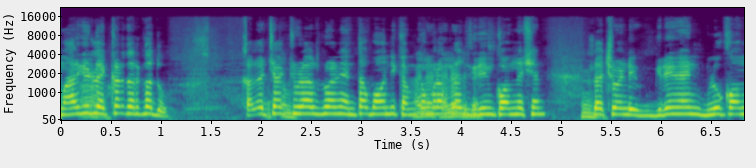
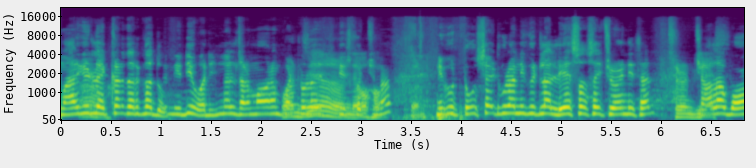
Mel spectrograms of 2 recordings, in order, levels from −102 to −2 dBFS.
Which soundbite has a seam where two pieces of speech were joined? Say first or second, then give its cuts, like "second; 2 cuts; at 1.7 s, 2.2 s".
second; 1 cut; at 1.1 s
